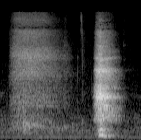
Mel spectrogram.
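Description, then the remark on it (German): A long, airy inhale followed after a brief pause by a louder, rushing exhale, like a deep deliberate breath in and out, with no talking. “Ich darf mal wieder auch hier eine Runde durchatmen.”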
